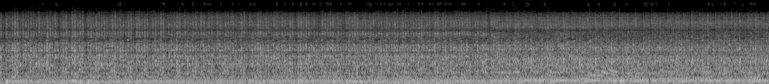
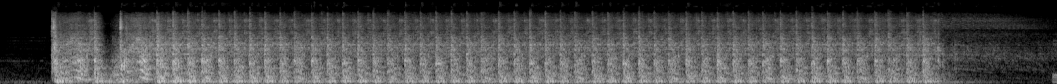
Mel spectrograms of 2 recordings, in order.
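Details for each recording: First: Tucker Sno-Cat with a 5.9 Cummins 12-valve diesel, which previously cranked but would not start (suspected plugged fuel pickup screen), now running at idle after repair: steady, even diesel clatter with a constant low rumble and no misses or knocks. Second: Tucker Sno-Cat with a 5.9 Cummins 12-valve diesel, stalled at season's end and sat over a month; it would start and die, now only cranks. Steady starter churn about three compression beats a second for nine seconds, no catch. Plugged fuel pickup screen suspected.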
